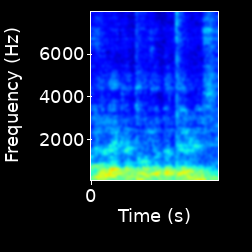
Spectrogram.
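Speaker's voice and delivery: burrito puppet voice. Acted.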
